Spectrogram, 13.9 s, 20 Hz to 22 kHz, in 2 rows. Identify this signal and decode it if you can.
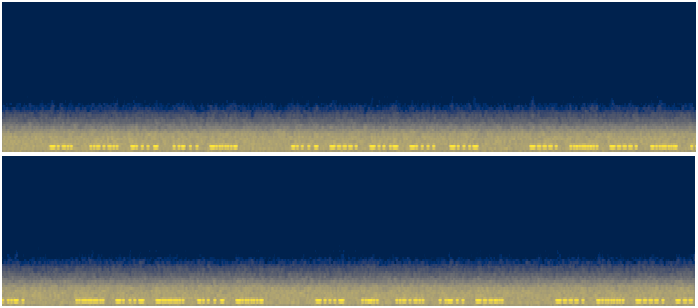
Hellschreiber (Feld-Hell, 122.5 baud), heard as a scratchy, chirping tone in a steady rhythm, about 1000 Hz, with radio static. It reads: KXUYD VPMLH PZPQJ SWEVD NIXTR …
